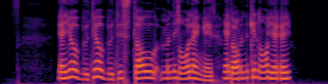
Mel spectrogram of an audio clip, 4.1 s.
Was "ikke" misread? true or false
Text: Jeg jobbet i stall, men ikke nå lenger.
true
